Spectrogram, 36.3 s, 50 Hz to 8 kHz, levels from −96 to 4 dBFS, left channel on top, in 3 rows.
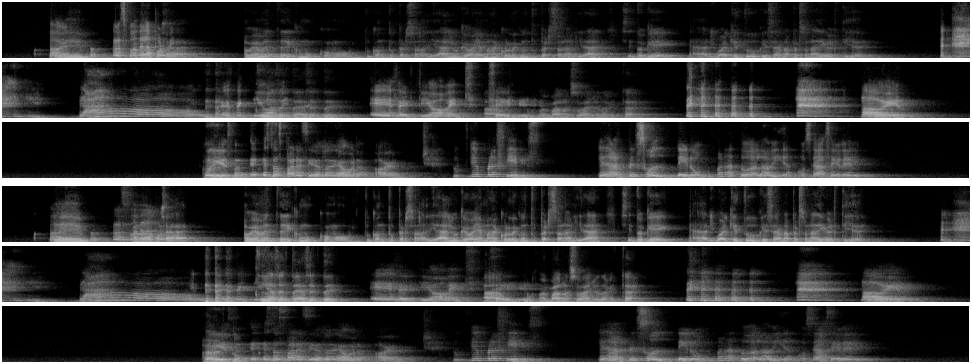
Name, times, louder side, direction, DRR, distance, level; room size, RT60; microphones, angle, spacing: voice 1, 0.6-1.1 1.6-2.3 3.0-10.8 14.6-15.0 15.3-16.4 18.1-20.1 26.7-27.2, right 5 dB, 85° right, 12 dB, 0.3 m, -30 dB
voice 2, 1.4-2.2 11.7-12.6 13.0-16.0 16.7-19.0 20.7-21.5 22.0-23.5 26.7-29.2 29.5-29.6 29.8-30.9 31.7-34.9, left 3 dB, 85° left, 8 dB, 0.6 m, -30 dB
6.7 x 5.3 x 2.8 m, 1.0 s
head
